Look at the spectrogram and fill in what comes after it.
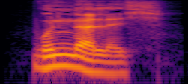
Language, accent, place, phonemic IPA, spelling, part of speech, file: German, Germany, Berlin, /ˈvʊndɐlɪç/, wunderlich, adjective, De-wunderlich.ogg
- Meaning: quaint, bizarre, strange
